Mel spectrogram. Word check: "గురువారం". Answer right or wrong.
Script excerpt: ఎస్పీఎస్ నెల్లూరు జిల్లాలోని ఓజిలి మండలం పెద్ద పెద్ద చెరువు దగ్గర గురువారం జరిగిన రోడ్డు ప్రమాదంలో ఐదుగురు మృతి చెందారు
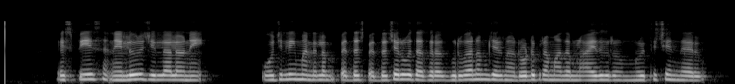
right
